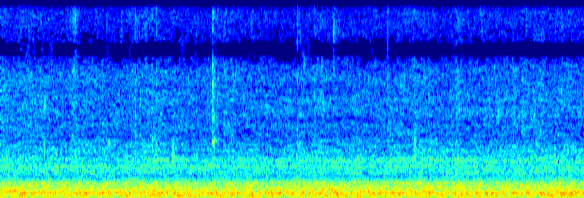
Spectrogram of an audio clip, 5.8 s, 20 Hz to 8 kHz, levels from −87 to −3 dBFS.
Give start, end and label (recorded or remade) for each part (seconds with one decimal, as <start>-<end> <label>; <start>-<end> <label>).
0.0-1.7 recorded; 1.7-5.2 remade; 5.2-5.8 recorded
